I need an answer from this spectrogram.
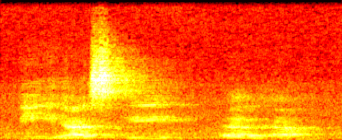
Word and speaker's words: psalm: So PSALM, we call it psalm.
